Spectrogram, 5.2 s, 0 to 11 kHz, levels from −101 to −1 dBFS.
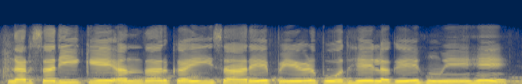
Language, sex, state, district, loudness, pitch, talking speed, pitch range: Hindi, female, Madhya Pradesh, Bhopal, -10 LUFS, 235 Hz, 105 wpm, 225-250 Hz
